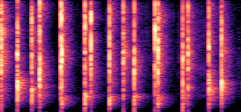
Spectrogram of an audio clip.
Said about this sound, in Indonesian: Baik Bapak-bapak dan Ibu-ibu sekalian, di Hari Internasional tentang Kehilangan Pangan dan Pengurangan Limbah, keynote speaker kita Bapak Ilham, ya kita beri tepuk tangan.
